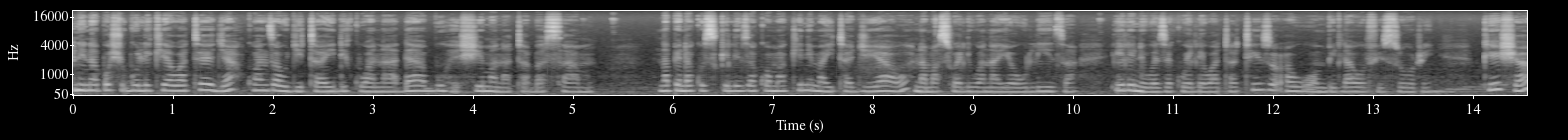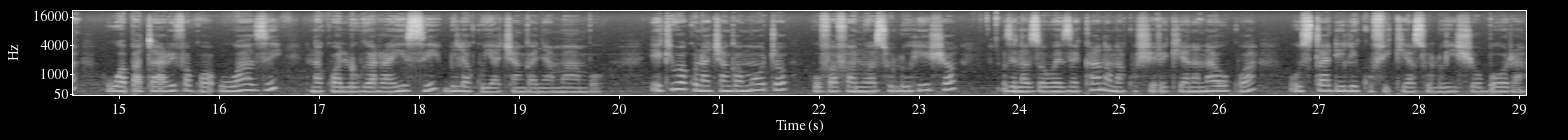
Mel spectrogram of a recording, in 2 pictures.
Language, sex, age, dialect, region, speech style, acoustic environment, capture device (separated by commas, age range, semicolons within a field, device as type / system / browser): Swahili, female, 25-34, Kenya - Mombasa, Kenya, relaxed, nature, desktop / Windows / Chrome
